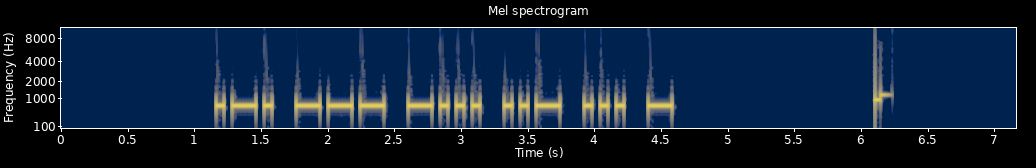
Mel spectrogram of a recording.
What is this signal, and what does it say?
Morse code, heard as a keyed tone, about 20 wpm, 700 Hz. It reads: ROBUST
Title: 6 Letter Words - First 3 Letters Given - 20wpm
